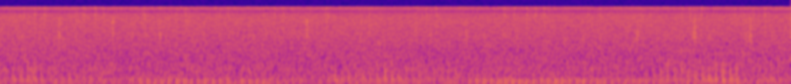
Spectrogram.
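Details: A young domestic cat, sleepy and snuggled on faux-fur fabric, purrs steadily while mock-nursing on the fur, kneading with his paws, in a low rumbling vibration that pulses with each breath.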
